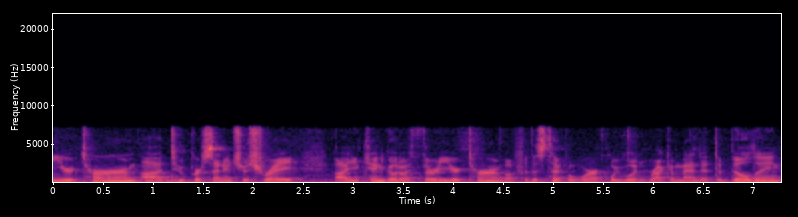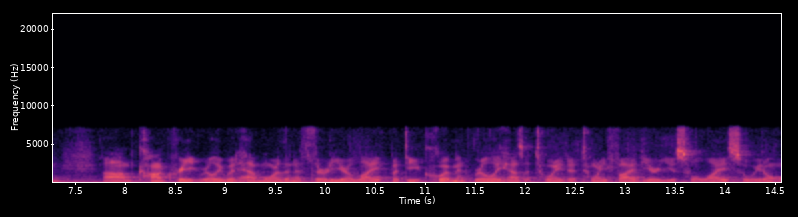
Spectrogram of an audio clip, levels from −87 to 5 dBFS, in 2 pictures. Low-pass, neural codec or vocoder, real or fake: 7.2 kHz; none; real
